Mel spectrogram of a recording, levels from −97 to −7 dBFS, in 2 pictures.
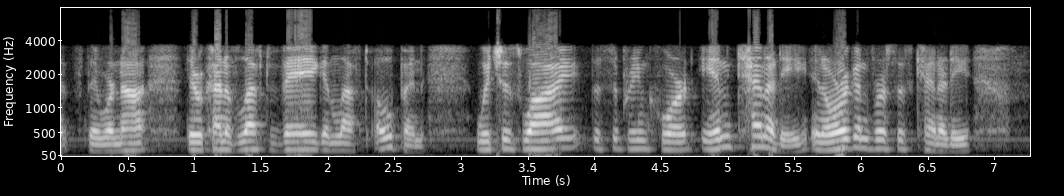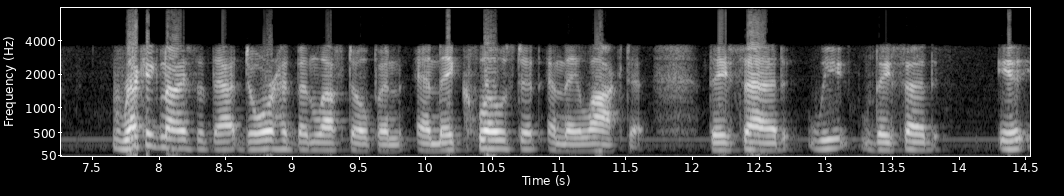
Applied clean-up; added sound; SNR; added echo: none; none; none; none.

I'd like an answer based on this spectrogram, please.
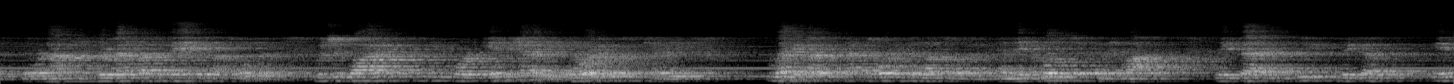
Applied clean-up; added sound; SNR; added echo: none; Wind instrument, woodwind instrument; 20 dB; reverberation time 2.2 s.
